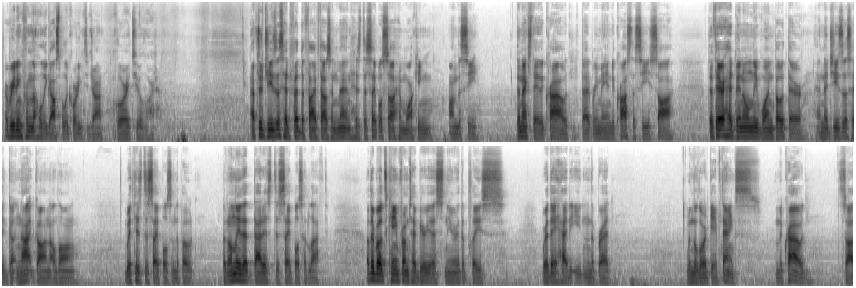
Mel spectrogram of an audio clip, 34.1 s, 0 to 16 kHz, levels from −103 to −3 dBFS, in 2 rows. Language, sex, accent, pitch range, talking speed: English, male, American, 70-95 Hz, 160 wpm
